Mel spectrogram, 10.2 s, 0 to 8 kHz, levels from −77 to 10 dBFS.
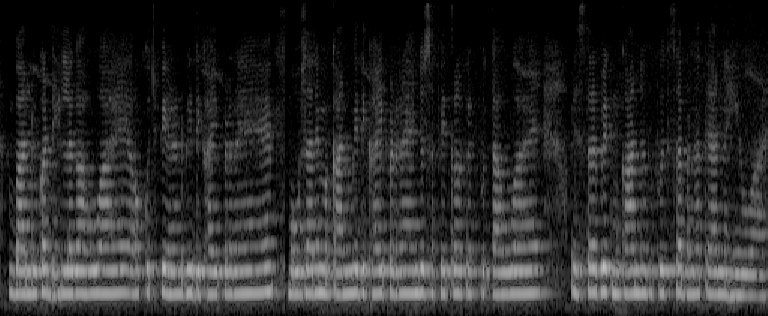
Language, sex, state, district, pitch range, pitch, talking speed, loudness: Hindi, male, Bihar, Purnia, 215-220 Hz, 220 Hz, 240 wpm, -25 LUFS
